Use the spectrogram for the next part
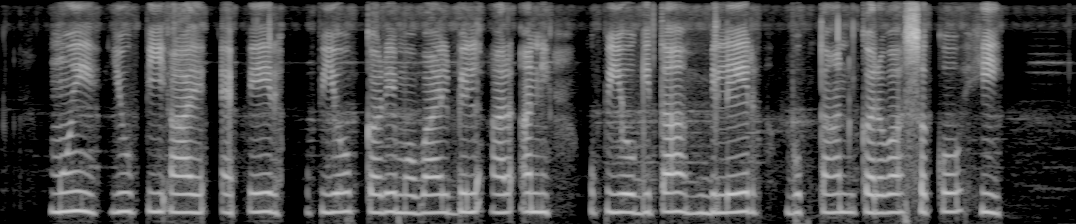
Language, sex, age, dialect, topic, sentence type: Magahi, female, 36-40, Northeastern/Surjapuri, banking, statement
